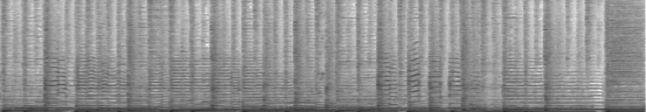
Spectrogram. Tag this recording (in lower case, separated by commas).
music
